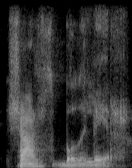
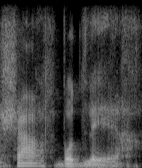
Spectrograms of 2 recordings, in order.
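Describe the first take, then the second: First: The name is said with a Spanish accent. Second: The name is said with a French accent.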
